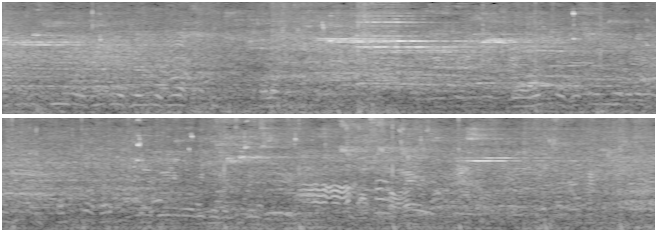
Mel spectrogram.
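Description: Gym ambience: volleyballs bouncing and being struck on a hardwood floor, scattered all through, over the chatter of many voices and a few short high squeaks.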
